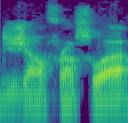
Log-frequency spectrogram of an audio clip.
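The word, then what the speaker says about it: Jean-François: My mom pronounces it Jean Francois, but I say Jean.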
